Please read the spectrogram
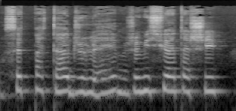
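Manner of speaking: mock-heartbroken director; tearful whining. A narrator's reading. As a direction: plead as if close to tears. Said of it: "dit-il en larmoyant".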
